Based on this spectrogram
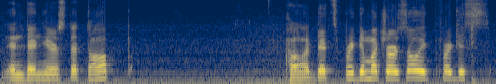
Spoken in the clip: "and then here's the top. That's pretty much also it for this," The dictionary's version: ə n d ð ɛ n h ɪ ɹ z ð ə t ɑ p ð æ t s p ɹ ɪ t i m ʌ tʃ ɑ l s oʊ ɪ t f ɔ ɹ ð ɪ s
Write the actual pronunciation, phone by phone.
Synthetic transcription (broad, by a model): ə n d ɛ n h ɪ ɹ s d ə t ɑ p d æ t s p ɹ ɪ t i m ʌ tʃ ɑ l s oʊ ɪ t f ɔ ɹ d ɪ s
